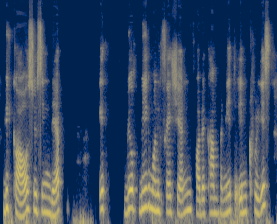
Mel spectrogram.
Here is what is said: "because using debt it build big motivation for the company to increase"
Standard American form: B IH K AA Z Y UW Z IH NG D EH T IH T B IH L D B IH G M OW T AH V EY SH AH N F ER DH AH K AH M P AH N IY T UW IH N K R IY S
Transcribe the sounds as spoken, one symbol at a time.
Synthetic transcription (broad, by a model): B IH K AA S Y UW S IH NG D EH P IH T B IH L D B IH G M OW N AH F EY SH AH N F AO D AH K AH M P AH N IY T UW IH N K R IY S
